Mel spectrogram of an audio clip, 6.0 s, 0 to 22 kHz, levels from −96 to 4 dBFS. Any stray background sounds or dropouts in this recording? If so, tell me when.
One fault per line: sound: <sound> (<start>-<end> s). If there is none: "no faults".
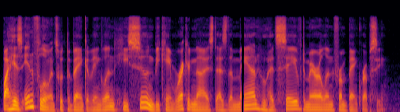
sound: dropout (3.6-3.7 s)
